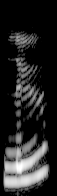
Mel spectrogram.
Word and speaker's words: blue: blue what's missing Maria blue with an ear right yes okay so that would be the e of course is silent we don't hear it but we always spell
